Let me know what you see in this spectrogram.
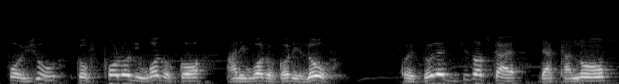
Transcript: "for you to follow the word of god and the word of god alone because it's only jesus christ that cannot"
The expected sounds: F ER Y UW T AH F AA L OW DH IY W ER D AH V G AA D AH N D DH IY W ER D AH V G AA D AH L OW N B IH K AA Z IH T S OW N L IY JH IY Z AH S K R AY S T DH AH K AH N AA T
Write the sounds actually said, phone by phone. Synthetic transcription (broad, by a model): F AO Y UW T AH F AA L OW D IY W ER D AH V G AA D AH N D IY W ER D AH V G AA D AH L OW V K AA IH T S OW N L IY JH IY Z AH S K R AY S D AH K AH N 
